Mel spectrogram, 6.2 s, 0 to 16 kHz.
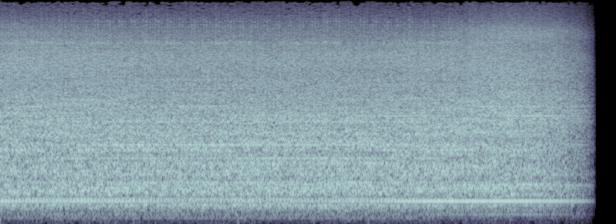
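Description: The 1.5-litre turbocharged four-cylinder engine of a 2017 Ford Escape, idling steadily with a constant whine under the engine noise. The sound cuts off suddenly near the end.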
